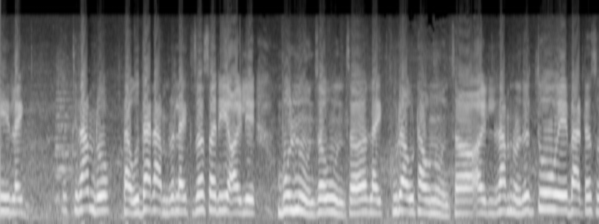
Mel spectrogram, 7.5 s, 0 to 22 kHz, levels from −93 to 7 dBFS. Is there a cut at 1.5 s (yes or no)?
no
